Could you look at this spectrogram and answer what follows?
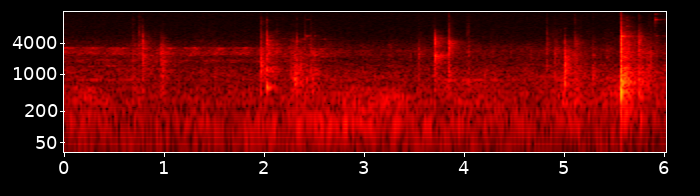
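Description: Hand tools and metal parts being picked up and set down on a wooden workbench: a handful of separate sharp clinks and knocks, the loudest near the end.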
